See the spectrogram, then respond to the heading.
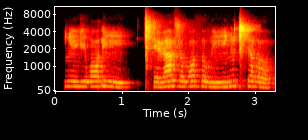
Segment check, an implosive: present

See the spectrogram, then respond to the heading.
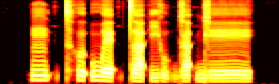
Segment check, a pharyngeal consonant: absent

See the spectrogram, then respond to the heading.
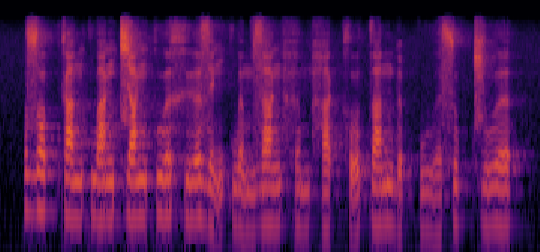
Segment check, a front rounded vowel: absent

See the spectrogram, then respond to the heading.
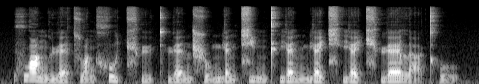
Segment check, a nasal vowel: absent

